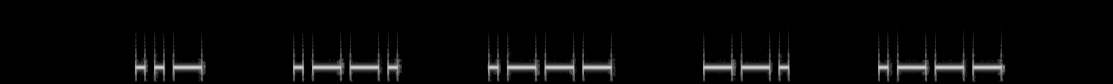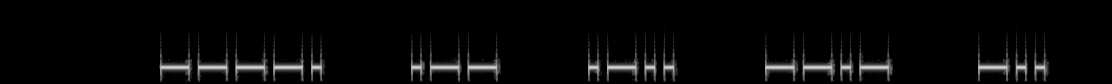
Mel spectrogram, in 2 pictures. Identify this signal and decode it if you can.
Morse code, heard as a keyed tone, about 13 wpm, spaced as for 7 wpm, 800 Hz. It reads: UPJGJ 9WLQD
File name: LEZIONI / 8 YJ45 / 8 YJ ws 12wpm 3342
